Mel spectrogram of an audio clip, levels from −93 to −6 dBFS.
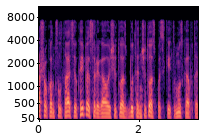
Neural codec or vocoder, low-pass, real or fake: none; 7.2 kHz; real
